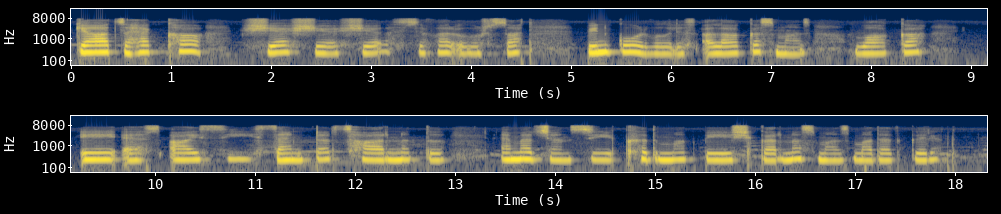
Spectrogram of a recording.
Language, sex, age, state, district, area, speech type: Kashmiri, female, 45-60, Jammu and Kashmir, Budgam, rural, read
